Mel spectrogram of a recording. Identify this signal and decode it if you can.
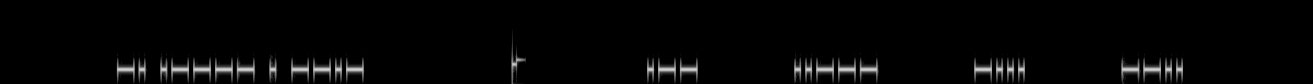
Morse code, heard as a keyed tone, about 22 wpm, spaced as for 11 wpm, 700 Hz. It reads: N1EQ W2BZ
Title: USA Call Signs - 4 Characters - 6x Character Spacing - 22wpm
